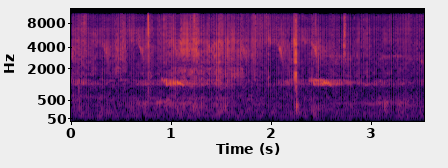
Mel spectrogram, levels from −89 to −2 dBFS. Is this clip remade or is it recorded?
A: remade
